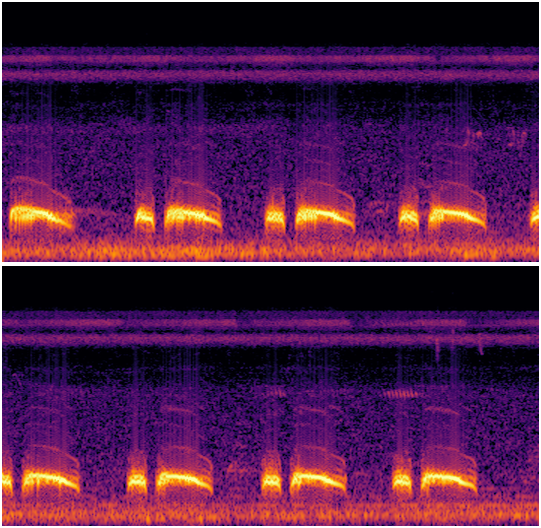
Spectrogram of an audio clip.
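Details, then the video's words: Spotted dove calling a rival as a trapping lure: rhythmic low coos, each pair a short note and a longer sliding note, repeated steadily about once a second through nine seconds. "burung tekukur memanggil lawan, mikat burung tekukur"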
